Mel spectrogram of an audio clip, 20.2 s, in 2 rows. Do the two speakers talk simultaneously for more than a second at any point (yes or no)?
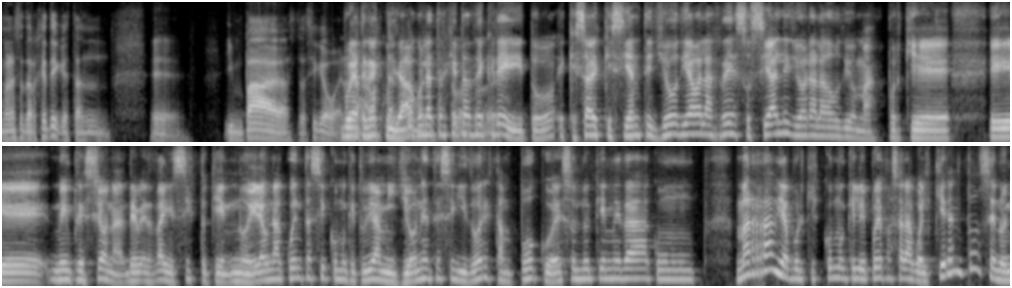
yes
